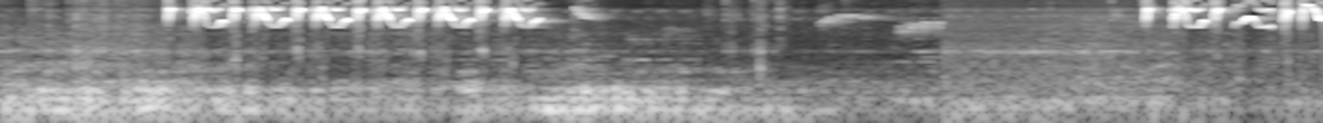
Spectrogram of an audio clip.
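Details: Kolibri Muncang (brown-throated sunbird) in tight "roll rapet" shooting song: a long run of fast, high, evenly repeated zigzag notes, a pause with a lone whistle, then another burst, over low background rumble.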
